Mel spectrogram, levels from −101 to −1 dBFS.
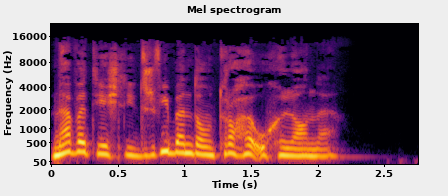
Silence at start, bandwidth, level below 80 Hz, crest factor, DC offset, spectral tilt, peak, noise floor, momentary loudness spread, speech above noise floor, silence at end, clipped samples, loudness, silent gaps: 0 s; 13 kHz; -60 dBFS; 14 dB; under 0.1%; -7 dB/octave; -2 dBFS; -62 dBFS; 6 LU; 47 dB; 0.6 s; under 0.1%; -16 LUFS; none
